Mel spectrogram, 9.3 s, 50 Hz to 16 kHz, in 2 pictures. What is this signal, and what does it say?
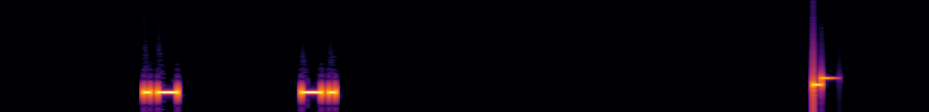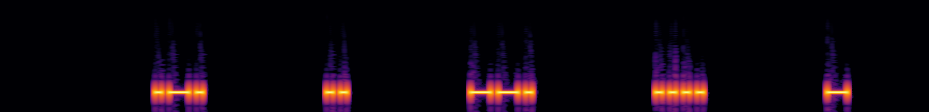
Morse code, heard as a keyed tone, about 34 wpm, spaced as for 12 wpm, 700 Hz. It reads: AN RIGHT
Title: 6x Character Spacing - Top 300 Words - 35wpm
